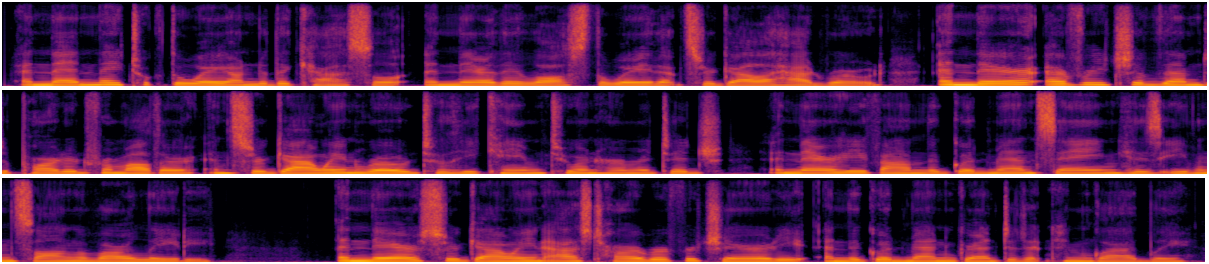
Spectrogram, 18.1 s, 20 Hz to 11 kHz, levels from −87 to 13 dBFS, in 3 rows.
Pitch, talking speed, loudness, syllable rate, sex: 195 Hz, 220 wpm, -16 LUFS, 5.7 syllables/s, female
